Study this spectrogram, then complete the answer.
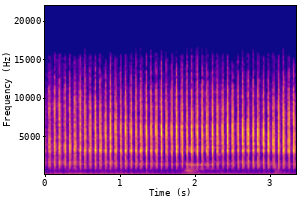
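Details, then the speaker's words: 1979 GMC Caballero abandoned 8 years: even starter cranking at about four compressions a second with no firing; owner suspects it isn't pulling fuel, later finds fuel dumping into intake and fears hydrolock — cranks but won't start. "He He wants to hear it run. It's not pulling fuel again. I can hear it. It's not pulling fuel."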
